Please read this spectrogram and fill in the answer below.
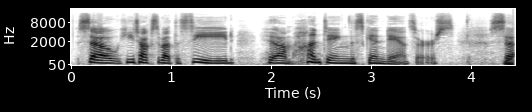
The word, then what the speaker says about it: Sithe: And we also learn that, okay, there are different races, and he talks about the, I think it's pronounced seed. – Okay. – It's spelled S-I-T-H-E. – Yeah, I wrote that down too. That would be a very, like, Welsh almost pronunciation.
